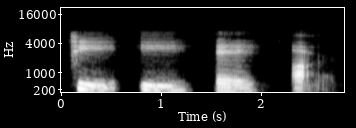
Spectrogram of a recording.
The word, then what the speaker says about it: tear: T E A R. The first pronunciation for this one is tear.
